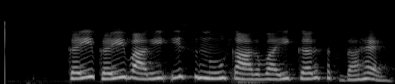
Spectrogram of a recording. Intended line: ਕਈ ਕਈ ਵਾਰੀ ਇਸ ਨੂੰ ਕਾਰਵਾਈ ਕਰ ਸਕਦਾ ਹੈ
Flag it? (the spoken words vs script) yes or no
no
